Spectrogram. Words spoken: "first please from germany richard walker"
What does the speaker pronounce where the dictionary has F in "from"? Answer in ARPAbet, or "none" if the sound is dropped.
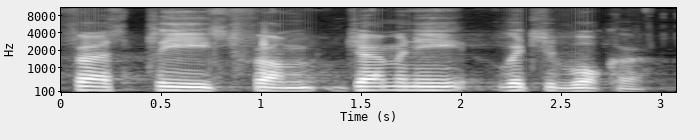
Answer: F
